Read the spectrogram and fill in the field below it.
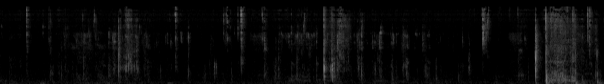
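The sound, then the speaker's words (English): Wet chewing of goulash with soft squishy bites and a few crunchier moments, irregular mouth sounds over about twelve seconds, ending with a louder burst of chewing. “Goulash. I love goulash.”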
